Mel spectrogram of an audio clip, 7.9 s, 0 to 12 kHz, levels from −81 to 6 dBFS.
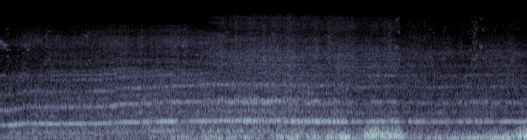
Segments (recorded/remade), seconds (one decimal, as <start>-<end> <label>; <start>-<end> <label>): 0.0-7.9 recorded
